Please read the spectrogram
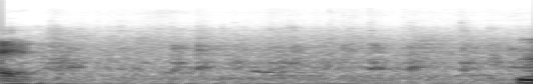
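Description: A pause between spoken lines: faint background room noise with a low steady hum.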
